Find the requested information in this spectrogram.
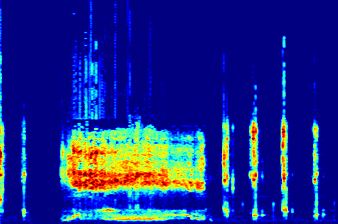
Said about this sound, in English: I had this running bit of the guys in the star chamber. You know, you hear the door unlatch.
